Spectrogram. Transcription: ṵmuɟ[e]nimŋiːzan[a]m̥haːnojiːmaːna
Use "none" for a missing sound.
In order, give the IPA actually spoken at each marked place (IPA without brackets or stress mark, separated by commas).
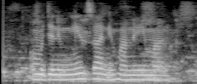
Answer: e, i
